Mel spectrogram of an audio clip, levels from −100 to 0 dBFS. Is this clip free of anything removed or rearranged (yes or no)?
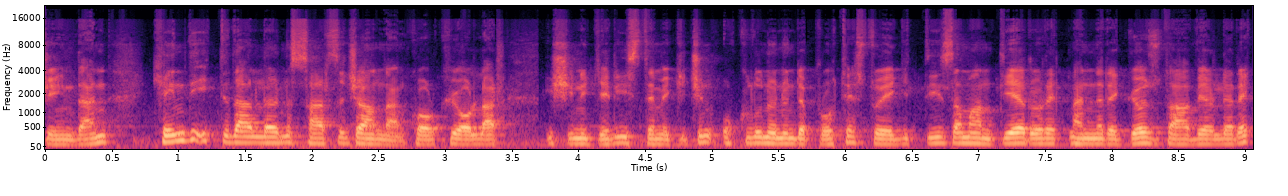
no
